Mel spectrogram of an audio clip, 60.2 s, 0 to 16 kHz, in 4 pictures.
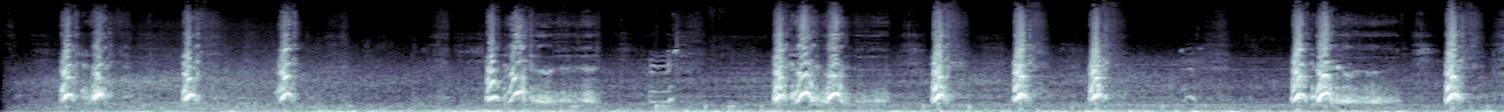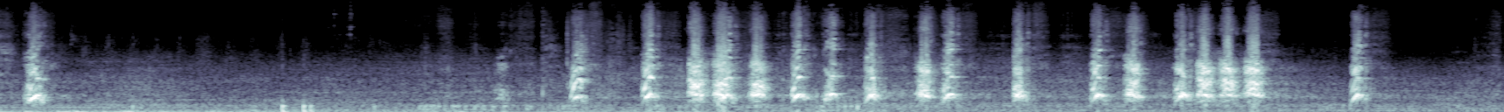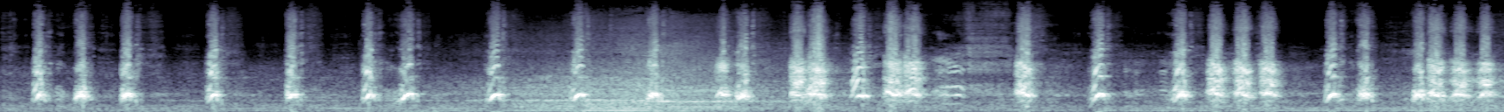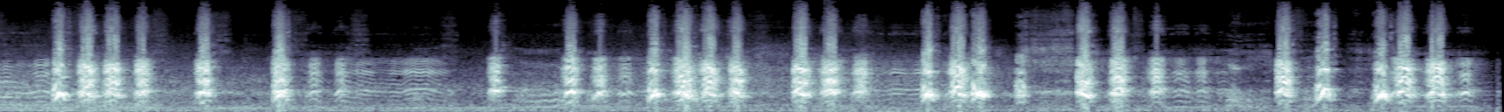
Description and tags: scarier Denver dogs
I found another pair of dogs around the corner from where I found the first two and they were even growlier and scarier. This neighborhood was junkyard dog central! Some great slobbery barks.
AudioTechnica AT22 > Marantz PMD660 > edited in Wavelab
